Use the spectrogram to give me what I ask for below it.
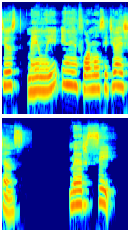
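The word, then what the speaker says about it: мерси: you will be amazed which word that is merci merci merci is a long word from french but it is pronounced with the typical bulgarian heart r it is used mainly in informal situations merci how do you answer it's easy there are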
